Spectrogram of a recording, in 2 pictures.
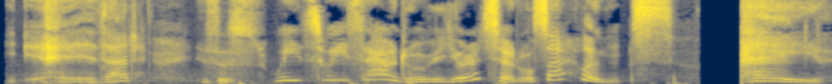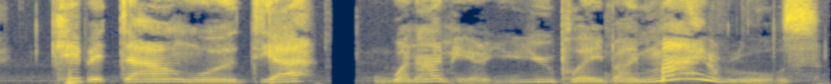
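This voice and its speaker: Woman as a bossy, gravelly musical animatronic. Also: fairly high pitch, exaggerated voice.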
